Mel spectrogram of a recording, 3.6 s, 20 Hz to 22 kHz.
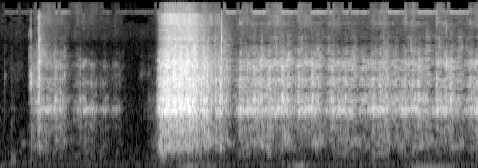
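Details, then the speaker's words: Traxxas TRX-4 RC crawler after installing a new metal gearbox rebuilt with TDK grease: sudden spin-up then steady high motor whine with gritty but even gear hum, sounding grunty; drivetrain runs normally. "The sound is good. I like that sound because it's really grunty."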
